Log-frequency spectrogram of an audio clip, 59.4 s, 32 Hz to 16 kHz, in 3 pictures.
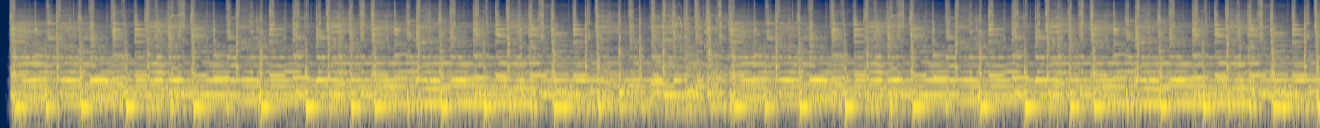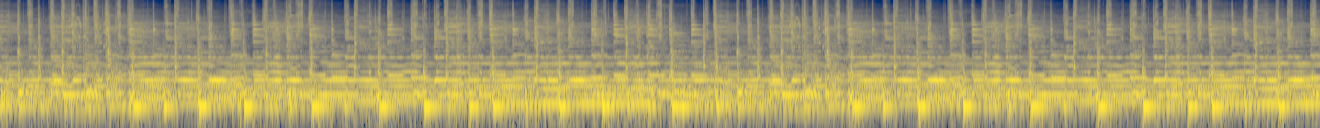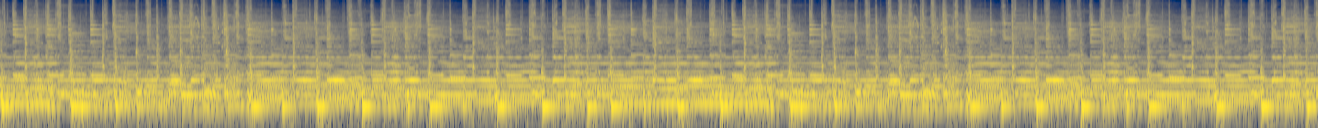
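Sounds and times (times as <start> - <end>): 
refreshing acoustic guitar background music at 89 BPM: 0.0 - 59.3.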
